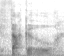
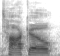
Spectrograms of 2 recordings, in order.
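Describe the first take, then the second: First: The word begins with a TH sound. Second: The word begins with a plain T sound. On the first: The speaker calls it right. "then I correct myself and say thaco" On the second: The speaker calls it wrong. "I pronounce it taco"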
